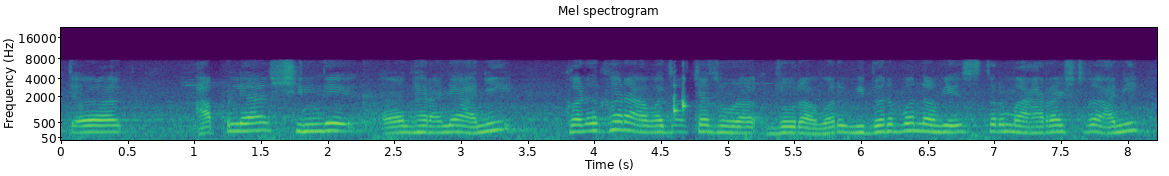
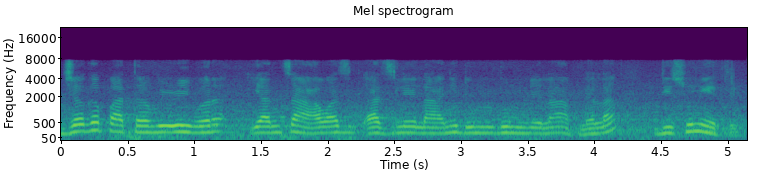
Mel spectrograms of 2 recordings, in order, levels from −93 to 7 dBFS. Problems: constant background noise, continuous background conversations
